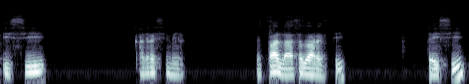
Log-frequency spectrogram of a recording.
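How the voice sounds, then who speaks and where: A man in his twenties from Benin, whose first language is Nago, hosts a casual screen-recorded coding tutorial, thinking aloud slowly as he types and repeating words to himself. His voice is a low rumble with a breathy edge. The recording is muffled, with no echo.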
